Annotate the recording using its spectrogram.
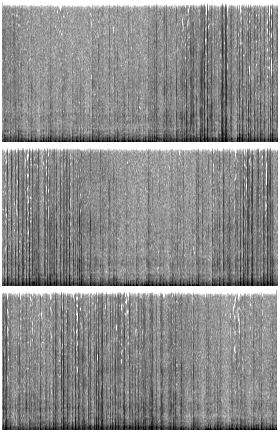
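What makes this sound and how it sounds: A plastic tupperware food container is tapped quickly and steadily in a fast, continuous patter. The taps sound dull and low, with almost nothing bright on top, and each one dies away almost instantly.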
